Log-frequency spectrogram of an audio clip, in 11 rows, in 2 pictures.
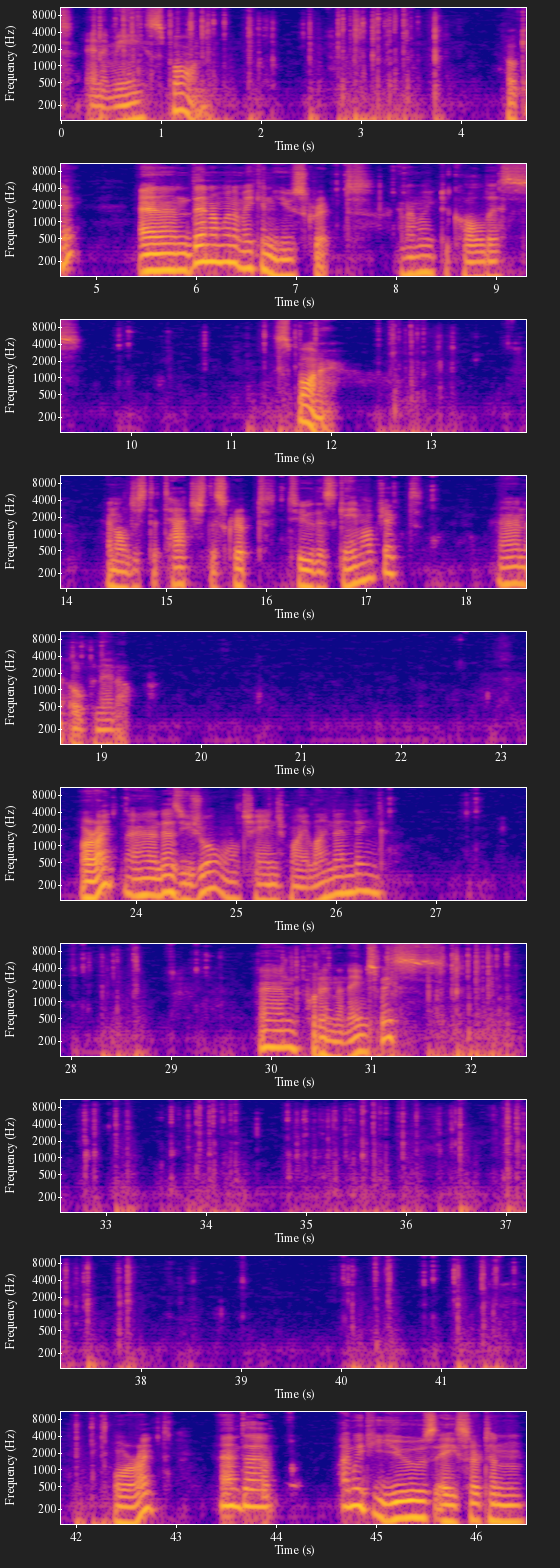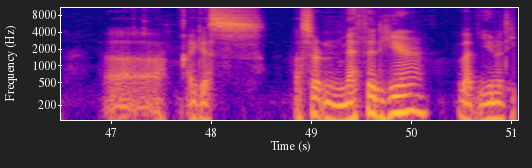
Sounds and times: Speech: 0.0s - 1.6s, 4.5s - 4.9s, 5.5s - 9.6s, 11.5s - 12.2s, 14.4s - 17.7s, 18.4s - 19.4s, 23.5s - 26.6s, 29.9s - 31.8s, 42.4s - 51.0s
Computer keyboard: 0.0s - 4.0s, 9.9s - 14.0s, 18.7s - 19.2s, 27.3s - 39.2s, 40.0s - 43.1s.

